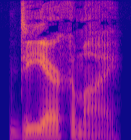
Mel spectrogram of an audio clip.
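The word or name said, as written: διέρχομαι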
